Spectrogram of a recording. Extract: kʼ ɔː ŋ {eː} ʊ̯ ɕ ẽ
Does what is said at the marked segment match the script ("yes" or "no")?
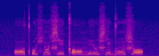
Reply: yes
